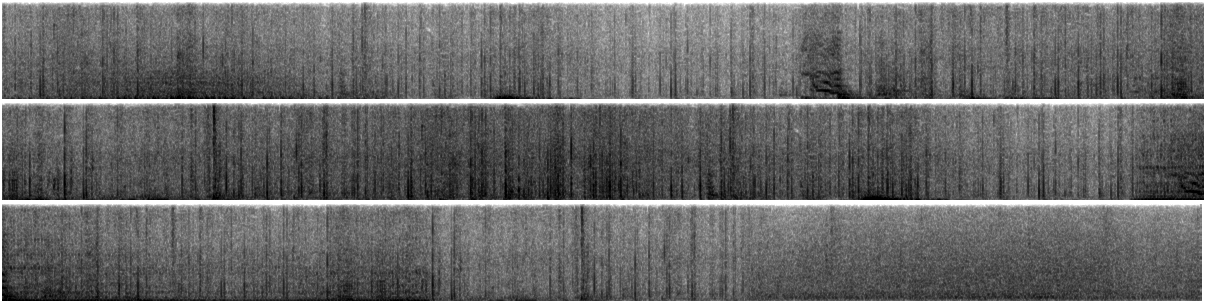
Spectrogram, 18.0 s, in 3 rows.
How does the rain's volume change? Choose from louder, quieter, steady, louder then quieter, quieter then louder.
louder then quieter.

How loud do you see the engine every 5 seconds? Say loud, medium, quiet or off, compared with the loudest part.
loud, off, loud, off.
